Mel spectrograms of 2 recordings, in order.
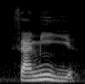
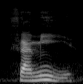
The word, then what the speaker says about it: famille: Famille. Famille. So this has just got an E at the end, which is not pronounced, so you just end with that Y sound.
